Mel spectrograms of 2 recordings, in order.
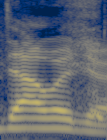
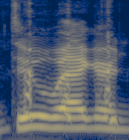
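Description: First: The word is given its usual pronunciation. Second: The word is pronounced the way it is spelled. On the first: The speaker calls it right. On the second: The speaker calls it wrong.

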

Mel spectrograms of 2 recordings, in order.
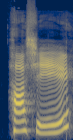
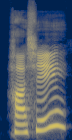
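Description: First: It has the pitch accent of 'chopsticks'. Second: It has the pitch accent of 'edge'. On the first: The word means chopsticks. "that means chopsticks" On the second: The word means edge. "it means the edge"

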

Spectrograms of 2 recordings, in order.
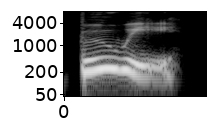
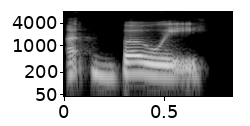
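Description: First: It is said like the Bowie knife. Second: It is said unlike the Bowie knife. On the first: The speaker calls it right. "is pronounced Bowie" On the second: The speaker calls it wrong. "not Bowie"

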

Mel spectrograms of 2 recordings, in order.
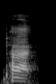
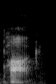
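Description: First: The name has the American pronunciation. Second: The name has the hometown crowd's local pronunciation. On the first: "in America, it's very clearly they're like this Pac" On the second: "they were chanting Pac"

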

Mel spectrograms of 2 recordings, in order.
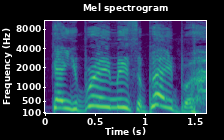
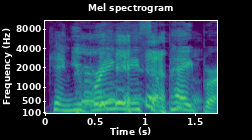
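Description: First: It is said in a put-on, imitated voice. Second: It is said in the speaker's own voice.

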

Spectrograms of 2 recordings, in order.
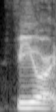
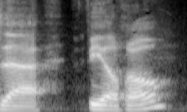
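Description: First: The surname is said in a shortened, simplified form. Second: The surname is said in its full form. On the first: This is the easier version used by commentators. The speaker calls it wrong. "the commentary team was going with Manon Fior for her name" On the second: This is the name's real pronunciation. The speaker calls it right. "But it is Fioro"

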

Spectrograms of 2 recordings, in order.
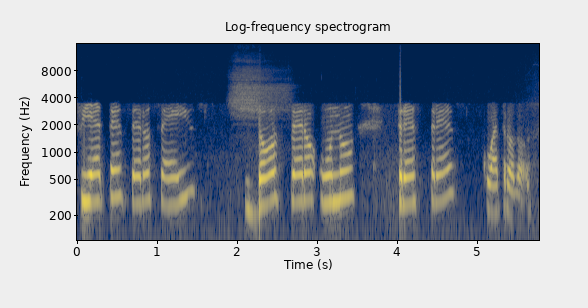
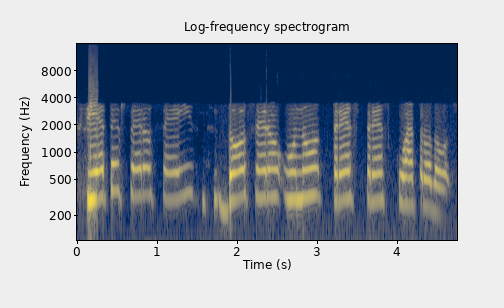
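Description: First: The number is said more slowly. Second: The number is said at normal, faster speed.

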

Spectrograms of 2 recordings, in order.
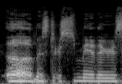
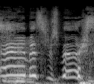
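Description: First: It is said in an annoyed, grudging tone. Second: It is said in a warm, friendly tone.

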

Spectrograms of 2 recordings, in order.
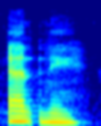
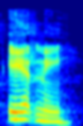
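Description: First: It is said in a British accent. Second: It is said in a New York accent.

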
